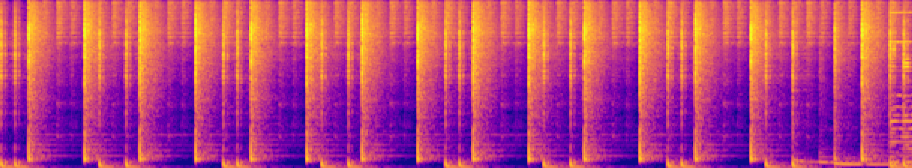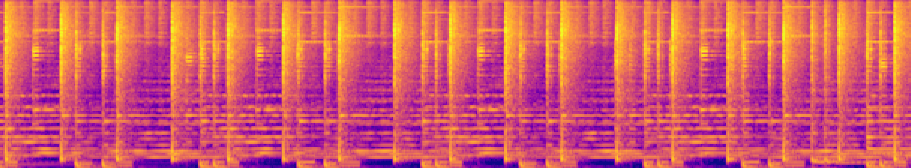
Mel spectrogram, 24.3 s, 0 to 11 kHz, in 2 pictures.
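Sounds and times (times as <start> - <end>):
Yamaha drums in a small room: 0.0 - 24.3.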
